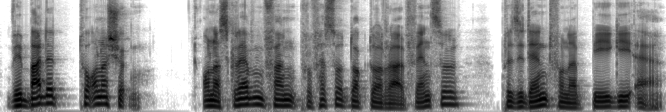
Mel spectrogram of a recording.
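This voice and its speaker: Actor as a formal North Frisian radio reporter. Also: male voice, fairly low pitch, moderate pace, close to an everyday voice. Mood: serious, formal. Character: earnest male radio reporter doing a live interview. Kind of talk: radio play acting as live news reporting.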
